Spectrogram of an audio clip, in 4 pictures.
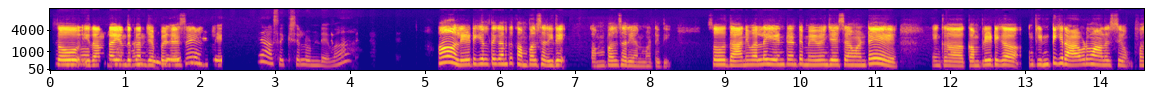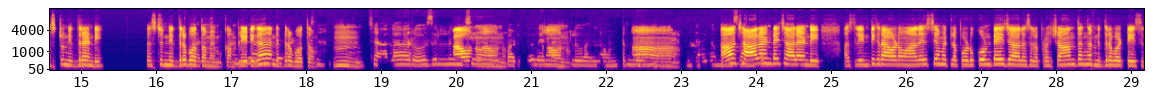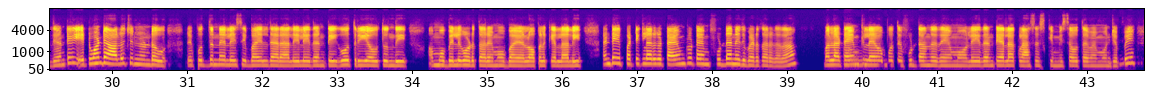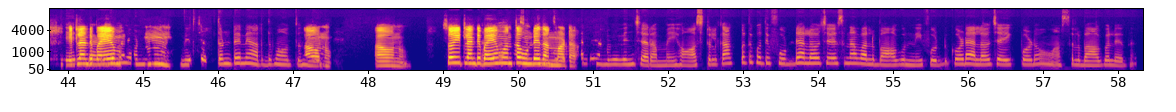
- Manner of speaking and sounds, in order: in English: "సో"; distorted speech; in English: "కంపల్సరీ"; in English: "కంపల్సరీ"; in English: "సో"; other background noise; in English: "కంప్లీట్‌గా"; tapping; static; in English: "కంప్లీట్‌గా"; in English: "త్రీ"; in English: "పర్టిక్యులర్‌గా టైమ్ టు టైమ్"; in English: "క్లాసెస్‌కి"; in English: "సో"; in English: "ఫుడ్ ఎలోవ్"; in English: "ఫుడ్"; in English: "ఎలోవ్"
- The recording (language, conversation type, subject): Telugu, podcast, ఇంట్లోని వాసనలు మీకు ఎలాంటి జ్ఞాపకాలను గుర్తుకు తెస్తాయి?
